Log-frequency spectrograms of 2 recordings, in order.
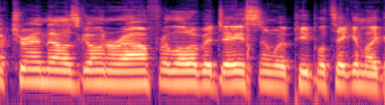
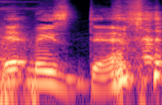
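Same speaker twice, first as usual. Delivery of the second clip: laughing; 4 dB quieter, slower than usual. Real, not acted. Laughing punchline about moaning.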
